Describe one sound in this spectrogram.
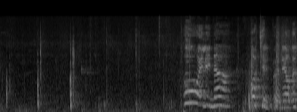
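Footsteps of high heels click on a hard floor.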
